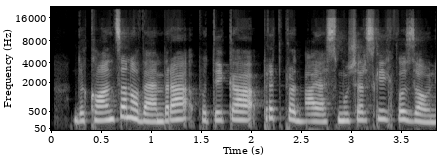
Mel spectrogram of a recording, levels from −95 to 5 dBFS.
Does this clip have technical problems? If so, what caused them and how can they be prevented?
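Yes. Short concealed packet loss runs from 2.49 to 2.55 s. About 40 ms of the call arrived too late for the decoder, which bridged the hole by extending the preceding sound and then blending back, leaving a brief smear in the speech. A larger jitter buffer or a more stable network path would prevent it.

Right after, from 2.53 to 2.59 s, a lost packet rebuilt from error correction fills another 40 ms. That fits two 20 ms packets recovered from low-bitrate copies sent in the following packets, so there is no gap, but the sound turns rougher and noisier. Reducing packet loss on the link, or giving the error-correction copies more bitrate, would prevent it.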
